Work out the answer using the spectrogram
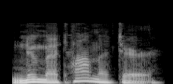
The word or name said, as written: pneumatometer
